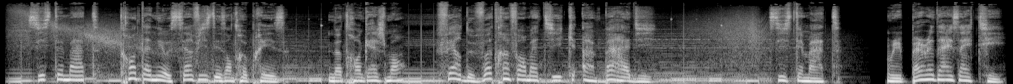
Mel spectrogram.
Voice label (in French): Spot voix; Systemat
